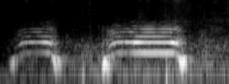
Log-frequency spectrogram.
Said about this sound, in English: We're next to a group of cows, as you may hear.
